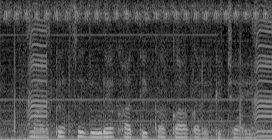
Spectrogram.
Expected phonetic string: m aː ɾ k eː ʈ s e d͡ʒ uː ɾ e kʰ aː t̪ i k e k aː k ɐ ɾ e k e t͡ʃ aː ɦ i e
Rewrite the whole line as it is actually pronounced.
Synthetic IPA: m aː ɾ k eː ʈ s e d͡ʒ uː ɽ e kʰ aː t̪ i k a k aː k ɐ ɾ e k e t͡ʃ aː ɦ i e

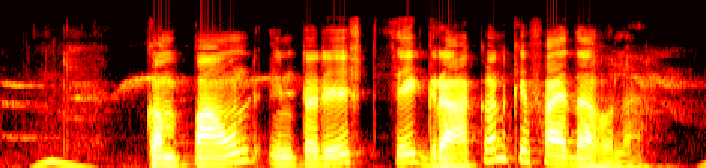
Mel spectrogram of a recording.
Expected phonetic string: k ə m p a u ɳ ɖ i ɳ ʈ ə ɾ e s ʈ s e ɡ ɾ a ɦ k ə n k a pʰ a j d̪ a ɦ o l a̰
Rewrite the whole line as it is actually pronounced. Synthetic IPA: k ə m p a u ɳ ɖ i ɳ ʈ ə ɾ e s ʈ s e ɡ ɾ a ɦ k ə n k e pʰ a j d̪ a ɦ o l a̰

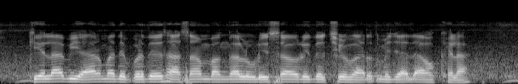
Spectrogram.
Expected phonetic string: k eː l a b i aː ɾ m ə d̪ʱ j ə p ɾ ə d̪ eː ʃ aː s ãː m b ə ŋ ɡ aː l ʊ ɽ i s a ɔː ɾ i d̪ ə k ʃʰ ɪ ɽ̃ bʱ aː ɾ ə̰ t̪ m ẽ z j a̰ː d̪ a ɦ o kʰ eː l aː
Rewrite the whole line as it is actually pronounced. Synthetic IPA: k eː l a b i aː ɾ m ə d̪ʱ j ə p ɾ ə d̪ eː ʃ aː s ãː m b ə ŋ ɡ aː l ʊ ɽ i s a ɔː ɾ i d̪ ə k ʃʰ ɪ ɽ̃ bʱ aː ɾ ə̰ t̪ m ẽ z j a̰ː d̪ a ɦ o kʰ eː l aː

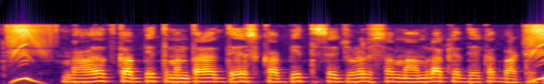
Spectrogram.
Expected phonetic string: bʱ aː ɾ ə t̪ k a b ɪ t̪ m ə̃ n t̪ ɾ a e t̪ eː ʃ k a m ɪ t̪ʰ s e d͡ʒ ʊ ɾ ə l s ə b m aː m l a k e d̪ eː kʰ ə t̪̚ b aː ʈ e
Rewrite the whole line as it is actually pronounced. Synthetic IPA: bʱ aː ɾ ə t̪ k a b ɪ t̪ m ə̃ n t̪ ɾ a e d̪ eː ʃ k a b ɪ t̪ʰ s e d͡ʒ ʊ ɽ ə l s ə b m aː m l a k e d̪ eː kʰ ə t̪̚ b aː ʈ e

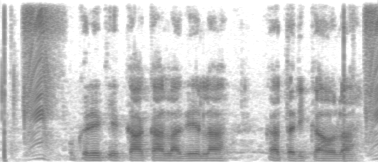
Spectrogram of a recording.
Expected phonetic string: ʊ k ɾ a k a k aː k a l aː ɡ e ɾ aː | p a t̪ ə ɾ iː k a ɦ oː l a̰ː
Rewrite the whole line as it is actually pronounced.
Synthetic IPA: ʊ k ɾ e k e k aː k a l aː ɡ e l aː | k a t̪ ə ɾ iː k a ɦ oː l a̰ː

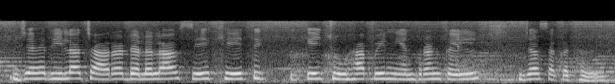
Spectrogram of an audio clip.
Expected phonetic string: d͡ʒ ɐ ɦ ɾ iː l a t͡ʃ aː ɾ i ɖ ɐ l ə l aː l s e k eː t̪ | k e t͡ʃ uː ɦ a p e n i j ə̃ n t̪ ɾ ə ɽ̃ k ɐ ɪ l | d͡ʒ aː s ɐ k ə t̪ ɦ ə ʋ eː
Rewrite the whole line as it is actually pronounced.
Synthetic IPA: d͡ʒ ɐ ɦ ɾ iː l a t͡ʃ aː ɾ a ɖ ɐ l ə l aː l s e kʰ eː t̪ | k e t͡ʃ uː ɦ a p e n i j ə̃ n t̪ ɾ ə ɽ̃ k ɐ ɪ l | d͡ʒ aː s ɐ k ə t̪ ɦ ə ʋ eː

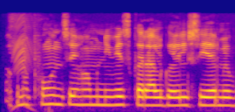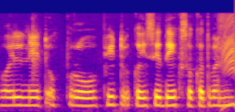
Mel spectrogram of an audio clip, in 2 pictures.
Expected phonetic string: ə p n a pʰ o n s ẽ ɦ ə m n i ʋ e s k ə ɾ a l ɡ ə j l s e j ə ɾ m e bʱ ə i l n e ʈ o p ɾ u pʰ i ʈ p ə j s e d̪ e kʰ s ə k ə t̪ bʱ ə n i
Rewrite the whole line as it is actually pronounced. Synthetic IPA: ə p n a pʰ o n s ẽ ɦ ə m n i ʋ e s k ə ɾ a l ɡ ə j l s e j ə ɾ m e bʱ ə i l n e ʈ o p ɾ o pʰ i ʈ k ə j s e d̪ e kʰ s ə k ə t̪ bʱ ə n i

